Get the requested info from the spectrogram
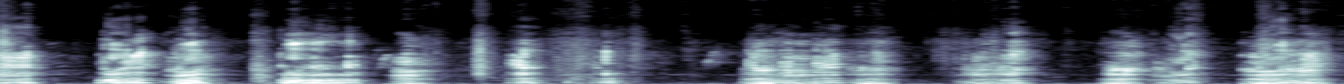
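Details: Caged pigs kept for income give rapid, harsh squealing grunts in quick bursts, roughly two per second, broadband and noisy, with brief gaps between rounds.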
